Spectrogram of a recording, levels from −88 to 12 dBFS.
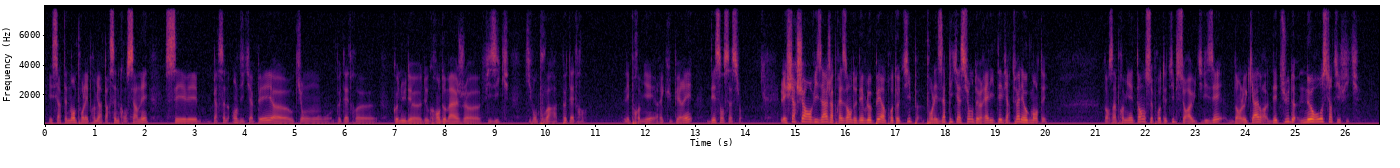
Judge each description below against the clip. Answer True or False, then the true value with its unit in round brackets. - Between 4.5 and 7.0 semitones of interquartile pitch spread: True (5.2 semitones)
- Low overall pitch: True (120 Hz)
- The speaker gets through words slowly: True (140 wpm)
